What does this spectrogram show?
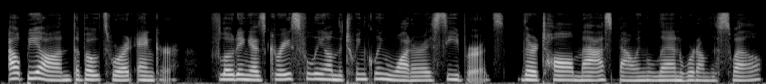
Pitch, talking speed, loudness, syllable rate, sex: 210 Hz, 195 wpm, -18 LUFS, 4.9 syllables/s, female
